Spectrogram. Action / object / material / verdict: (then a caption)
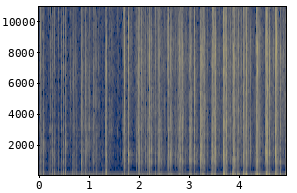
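tap / small plastic game case / plastic / none. Fingernails tap and scratch the edge and front of a small, hollow white plastic 3DS game case. Quick, irregular dry clicks and brief scraping strokes sit over a faint steady low hum. The taps grow louder and heavier in the last second or so.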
